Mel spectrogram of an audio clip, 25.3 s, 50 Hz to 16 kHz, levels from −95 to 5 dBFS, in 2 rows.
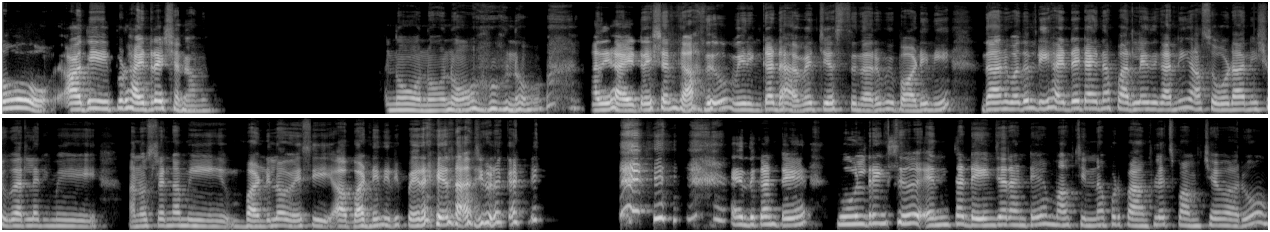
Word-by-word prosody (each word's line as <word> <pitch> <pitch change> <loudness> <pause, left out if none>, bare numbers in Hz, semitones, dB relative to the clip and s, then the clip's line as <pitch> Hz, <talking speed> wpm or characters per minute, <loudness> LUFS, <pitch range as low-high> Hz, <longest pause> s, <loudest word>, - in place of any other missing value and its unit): ఓహ్! 255 -4 +7 0.4
అది 225 +3 +5
ఇప్పుడు 250 +3 +1
హైడ్రేషనా? 215 -4 +4 2.0
No, 195 - +1 0.2
no, 175 - 0 0.2
no, 185 - 0 0.6
no 200 0 -1 0.7
అది 195 +2 +5
హైడ్రేషన్ 200 +6 +4
గాదు. 220 -3 +3 0.2
మీరింకా 200 +1 +2
డ్యామేజ్‌ 205 +1 0
జేస్తున్నారు, 205 -3 -2
మీ 220 - -2
బాడీని. 195 +4 -2 0.4
దాని 215 +1 +3
బదులు 245 +3 0
డీహైడ్రేట్ 240 0 +2
అయినా 240 +1 -2
పర్లేదు 220 0 0
గానీ, 205 +5 -1
ఆ - - -2
సోడాని, 205 0 -1
షుగర్లని 200 -1 -4
మీ 195 -1 -6 0.7
అనవసరంగా 205 +3 -5
మీ 195 -1 -2 0.5
బండిలో 190 +2 0
వేసి, 190 +2 -4 0.2
ఆ - - +4
బండిని 205 +4 +1
రిపేర్ 215 -1 +1
అయ్యేలా 265 +3 +4 0.2
జూడకండి. 320 +4 -1 2.0
ఎందుకంటే, 235 -1 +1 0.5
కూల్ 255 +1 +1
డ్రింక్సు 280 +1 -1 0.3
ఎంత 235 +2 -5 0.2
డేంజర్ 220 +2 +1
అంటే, 225 +1 -5 0.2
మాకు 220 0 -6
చిన్నప్పుడు 225 +3 -8
పాంఫ్లెట్స్ 220 +3 -5
పంచేవారు. 205 +2 -6
215 Hz, 105 wpm, -21 LUFS, 200-235 Hz, 2.0 s, ఓహ్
